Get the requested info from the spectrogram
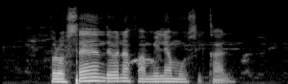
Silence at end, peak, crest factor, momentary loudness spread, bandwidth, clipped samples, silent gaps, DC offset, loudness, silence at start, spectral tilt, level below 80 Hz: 0.4 s; -2 dBFS; 18 dB; 13 LU; 15.5 kHz; under 0.1%; none; under 0.1%; -19 LUFS; 0.5 s; -6 dB/octave; -40 dBFS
